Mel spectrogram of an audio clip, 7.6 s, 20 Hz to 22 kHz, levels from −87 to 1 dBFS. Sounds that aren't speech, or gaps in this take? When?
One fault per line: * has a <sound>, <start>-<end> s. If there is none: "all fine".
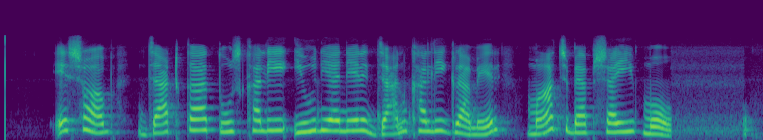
all fine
